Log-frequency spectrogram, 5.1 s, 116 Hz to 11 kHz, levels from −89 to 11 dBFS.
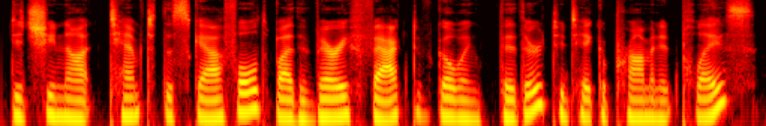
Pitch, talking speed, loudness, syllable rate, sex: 165 Hz, 210 wpm, -20 LUFS, 5.0 syllables/s, female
